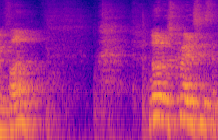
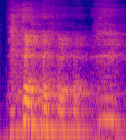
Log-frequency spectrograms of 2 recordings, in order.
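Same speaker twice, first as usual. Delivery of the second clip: tired chuckle. Real, not acted. Laughs at own tiredness.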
